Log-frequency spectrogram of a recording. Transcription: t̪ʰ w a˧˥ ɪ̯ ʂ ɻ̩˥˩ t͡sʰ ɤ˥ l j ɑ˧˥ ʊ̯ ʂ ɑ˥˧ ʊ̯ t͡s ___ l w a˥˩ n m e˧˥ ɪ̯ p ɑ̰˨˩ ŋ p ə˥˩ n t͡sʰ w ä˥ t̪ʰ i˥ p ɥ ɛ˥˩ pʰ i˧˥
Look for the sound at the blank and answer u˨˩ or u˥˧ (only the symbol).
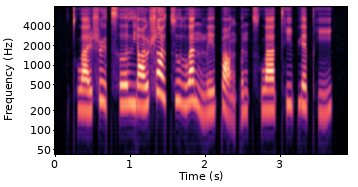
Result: u˥˧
